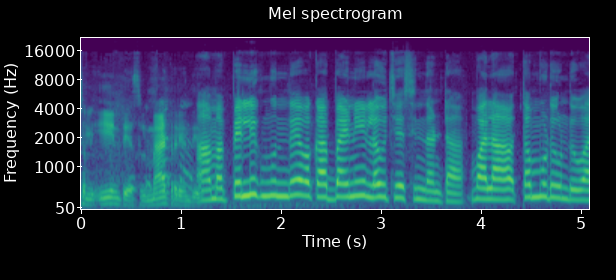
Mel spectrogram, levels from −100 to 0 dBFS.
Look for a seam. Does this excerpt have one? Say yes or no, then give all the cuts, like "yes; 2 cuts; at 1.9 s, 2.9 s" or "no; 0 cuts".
yes; 1 cut; at 3.8 s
